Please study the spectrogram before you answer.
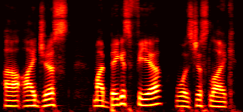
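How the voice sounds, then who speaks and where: A man's voice: mid-range voice, smooth, no echo, studio quality. A young man with a mixed, slightly British-tinged accent, chatting casually on a livestream and reading viewer messages, laughing often and restarting his sentences. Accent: mixed, slightly British-tinged English. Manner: animated, laughing often, many quick restarts. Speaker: streamer.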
